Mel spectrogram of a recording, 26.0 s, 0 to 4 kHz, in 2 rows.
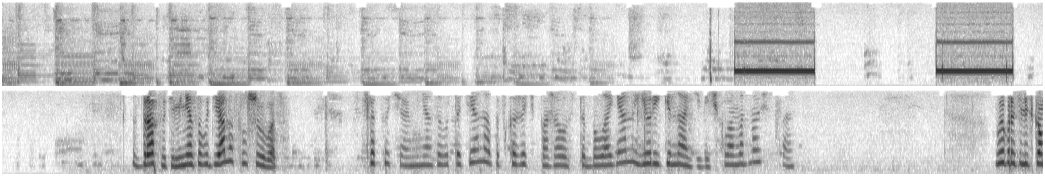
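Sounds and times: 
ringback tones on a phone line: 0:09.2 - 0:10.2, 0:11.7 - 0:12.7
speech: 0:14.8 - 0:16.7, 0:18.0 - 0:23.0, 0:25.5 - 0:26.0.

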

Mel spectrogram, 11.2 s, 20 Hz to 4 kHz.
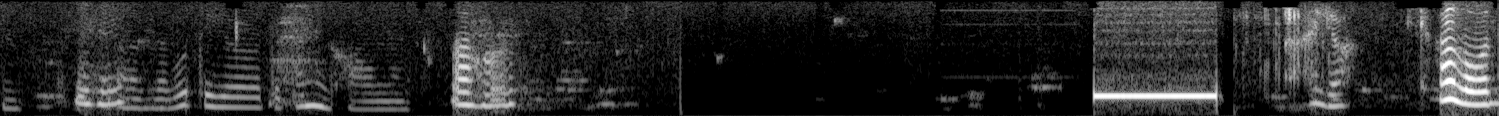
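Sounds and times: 
speech: 0:00.6 - 0:04.0, 0:09.8 - 0:10.2, 0:10.8 - 0:11.2
telephone ringback tone while a call to an office line connects: 0:08.2 - 0:09.2.

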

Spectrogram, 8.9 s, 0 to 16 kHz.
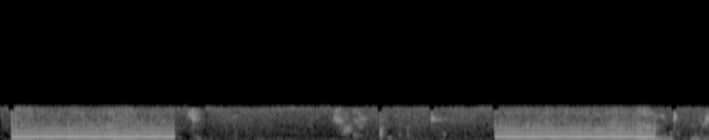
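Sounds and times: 
long steady buzzy telephone tone on a line: 0:00.0 - 0:02.4, 0:06.1 - 0:08.3.

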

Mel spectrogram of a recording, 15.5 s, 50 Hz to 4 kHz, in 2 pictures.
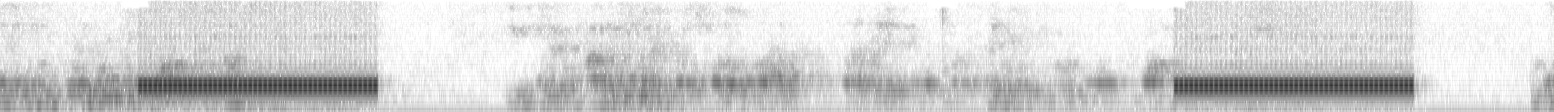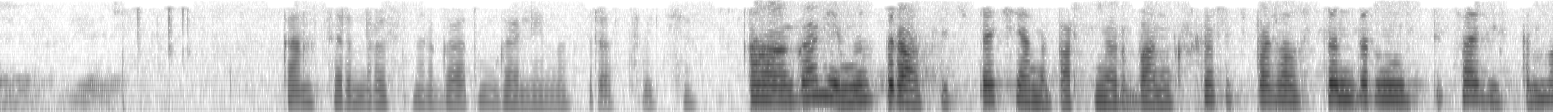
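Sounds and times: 
long low telephone line beeps while a call is transferred: 0:00.7 - 0:01.9, 0:05.9 - 0:07.1
speech: 0:09.2 - 0:15.5.

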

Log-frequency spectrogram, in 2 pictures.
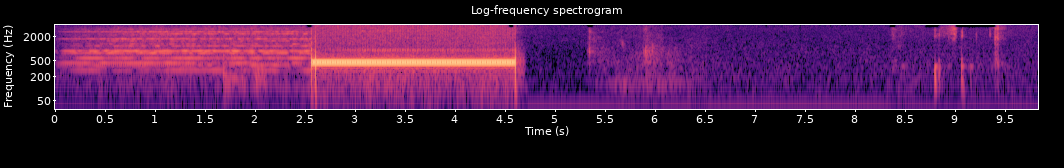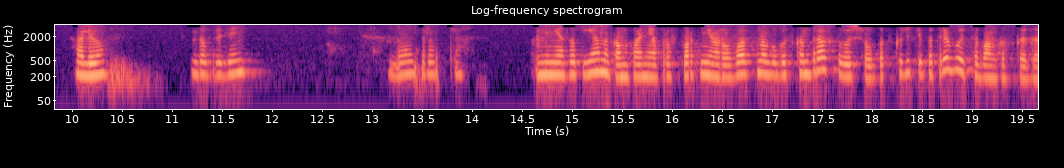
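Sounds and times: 
telephone dial tone while calling an accounting department: 0:02.6 - 0:04.7
speech: 0:10.1 - 0:10.6, 0:11.2 - 0:11.9, 0:13.2 - 0:14.0, 0:14.6 - 0:19.6.

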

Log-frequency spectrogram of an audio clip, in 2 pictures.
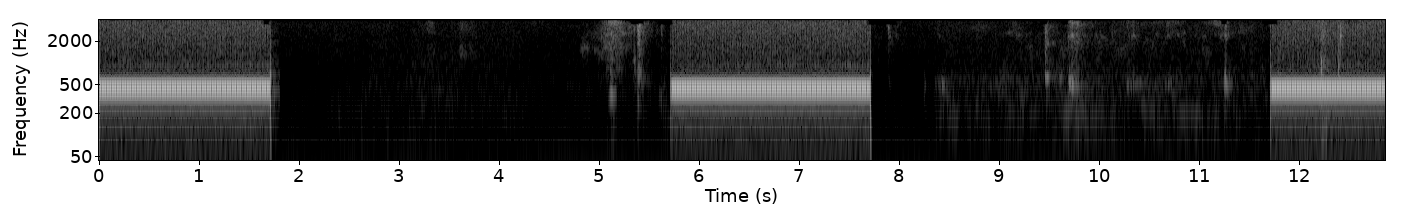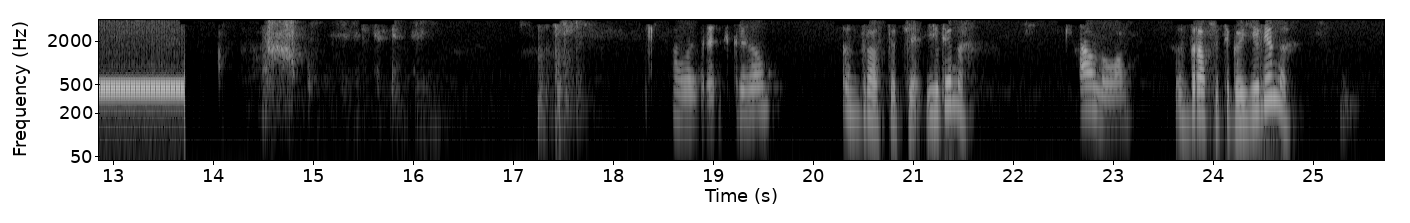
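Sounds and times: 
telephone ringback tone while a call is transferred to a mobile phone: 0:00.0 - 0:01.7, 0:05.7 - 0:07.8, 0:11.7 - 0:13.8
speech: 0:20.4 - 0:21.7, 0:22.7 - 0:24.9.

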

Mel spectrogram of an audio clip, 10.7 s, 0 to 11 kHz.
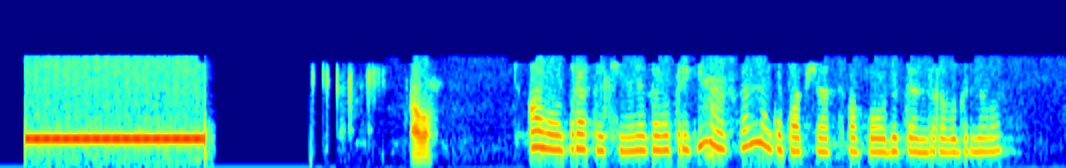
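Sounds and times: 
tinny shifting telephone line tones during a call transfer: 0:00.3 - 0:02.1
speech: 0:05.9 - 0:10.2.

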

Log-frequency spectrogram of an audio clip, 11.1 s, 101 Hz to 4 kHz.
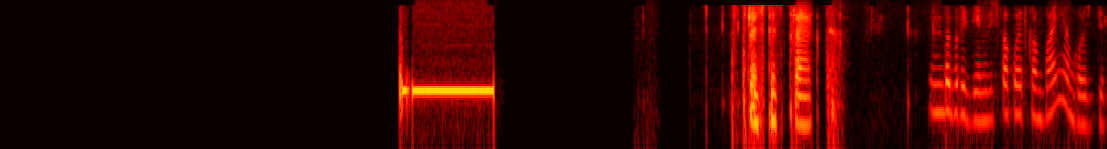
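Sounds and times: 
telephone line tone while a call to a business line is transferred: 0:04.0 - 0:05.0
speech: 0:07.5 - 0:08.5, 0:09.3 - 0:11.0.

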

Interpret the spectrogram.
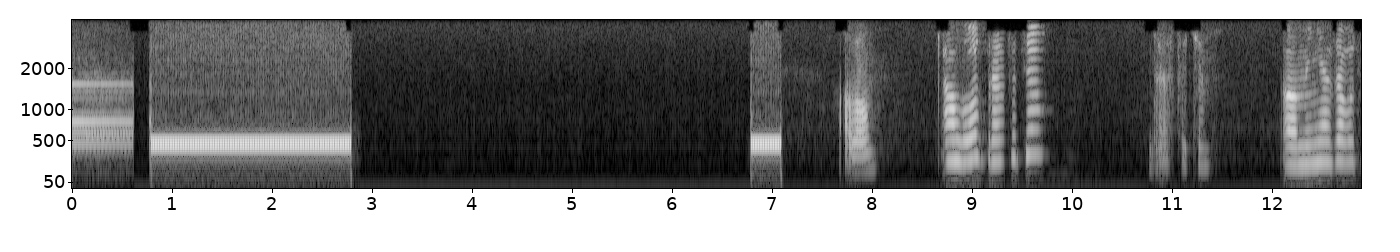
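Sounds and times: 
telephone line tone while a call is transferred: 0:00.0 - 0:02.8, 0:06.8 - 0:07.2
speech: 0:08.9 - 0:09.8, 0:10.8 - 0:11.5, 0:12.1 - 0:12.8.

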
